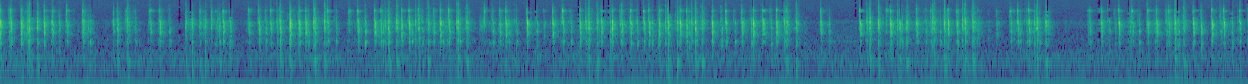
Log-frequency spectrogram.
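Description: Typing on a computer keyboard: rapid keystrokes in steady runs, with short pauses about eight seconds and ten and a half seconds in.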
